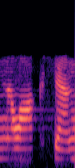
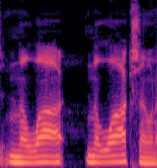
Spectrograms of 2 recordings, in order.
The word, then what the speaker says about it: naloxone: And I know a lot of places, like in 1999, community opioid overdose prevention programs started distributing naloxone, which I'm sure we'll talk about, to bystanders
